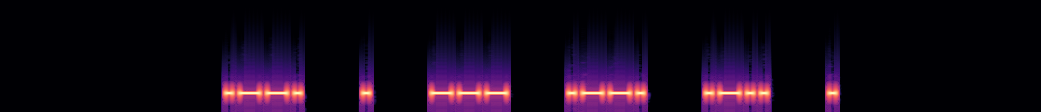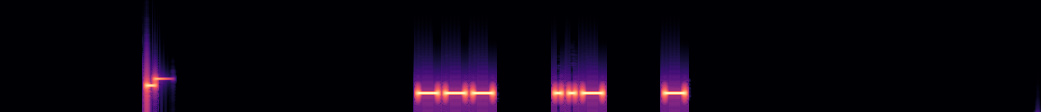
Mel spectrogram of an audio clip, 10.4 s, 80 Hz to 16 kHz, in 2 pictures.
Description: Morse code, heard as a keyed tone, about 36 wpm, spaced as for 20 wpm, 700 Hz. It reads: PEOPLE OUT
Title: 3x Character Spacing - Top 200 Words - 35wpm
